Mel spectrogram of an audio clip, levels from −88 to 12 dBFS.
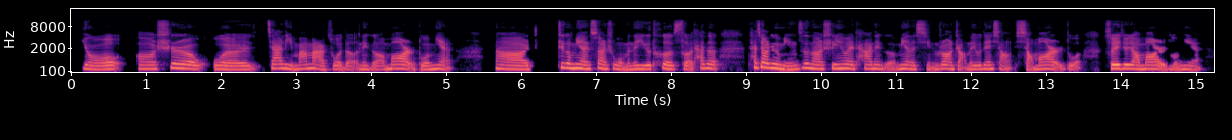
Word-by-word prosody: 有， 190 -1 0
呃， 205 -1 -2
是 240 0 +2 0.3
我 195 -1 +1 0.5
家 230 0 -1
里 220 -4 +1
妈 205 +3 -1
妈 215 -5 +1
做 180 +2 -4
的 180 -2 -6
那 190 0 -2
个 185 - -5
猫 220 +3 0
耳 215 - +2
朵 185 - -2
面。 210 +4 -1 0.5
那 195 -4 +1 0.4
这 275 - 0
个 260 - +5
面 235 -3 +5
算 215 0 0
是 215 +1 -6
我 195 - -1
们 175 - -3
的 190 - -1
一 195 0 +1
个 200 - +3
特 200 -2 0
色， 190 0 -3
它 240 - -4
的 220 -3 0 0.4
它 275 - -1
叫 275 -2 +5
这 250 - +4
个 235 - +6
名 190 -1 0
字 255 +3 +1
呢， 210 -3 +3
是 225 +2 -3
因 230 +1 +3
为 220 -2 +2
它 215 0 -4
那 215 -1 0
个 240 +4 -6
面 210 0 -1
的 190 - -1
形 195 0 -7
状 210 -2 +1
长 195 +1 -6
得 190 - -3
有 190 +1 -1
点 205 0 0
像 220 +2 -6
小 - - -5
猫 195 +1 -1
耳 205 -1 0
朵， - - -6 0.3
所 215 -2 +5
以 215 - +9
就 220 0 +5
叫 205 -2 +3
猫 200 +1 +2
耳 205 - +2
朵 190 - -5
面。 190 +2 -4
205 Hz, 255 characters per minute, -23 LUFS, 195-225 Hz, 0.5 s, 以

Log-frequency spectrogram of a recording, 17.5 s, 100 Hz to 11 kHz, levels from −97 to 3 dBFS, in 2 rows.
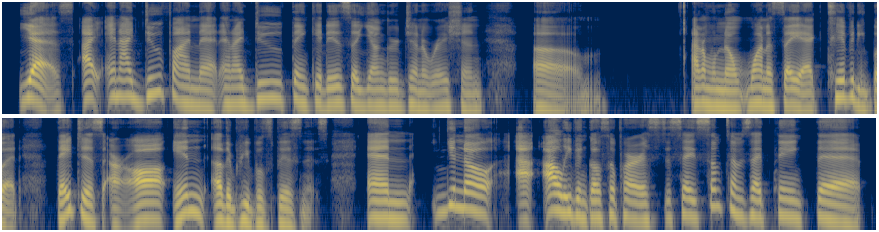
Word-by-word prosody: Yes, 170 -9 +4
I 200 - +2
and 210 +3 -4
I 210 0 0
do 225 +7 -5
find 160 -10 -3
that, 140 -2 -4
and 155 +1 -5
I 155 0 -2
do 190 +6 -6
think 170 -3 -6
it 160 - -4
is 155 +1 -2
a 155 - -1
younger 140 0 -5
generation, 125 -2 -8 0.5
um, 115 -5 -5 0.9
I - - +1
don't 145 -3 -1
know 130 -1 +1
wanna 145 +1 -2
say 145 -1 +1
activity, 130 - -3
but 120 - -3 0.4
they 165 +7 +4
just 170 - 0
are 125 -1 -2
all 160 -1 +7
in 200 +5 0
other 150 -2 +5
people's 130 -5 -4
business. 120 -5 -6 0.4
And, 170 -2 +3 0.2
you 215 +8 -3
know, 235 -6 +4 0.2
I 155 0 +4
I'll 225 -1 +9
even 185 -5 -1
go 170 0 +2
so 185 +3 -3
far 170 -2 +1
as 150 0 -3
to 170 - -10
say, 180 +2 -1
sometimes 210 0 -3
I 175 -2 +1
think 175 -5 -5
that 150 -7 +2
160 Hz, 165 wpm, -23 LUFS, 140-185 Hz, 0.9 s, I'll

